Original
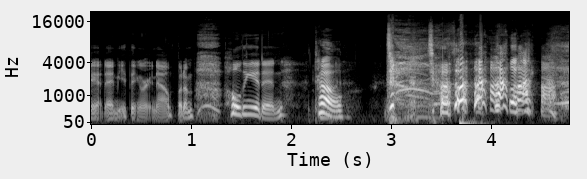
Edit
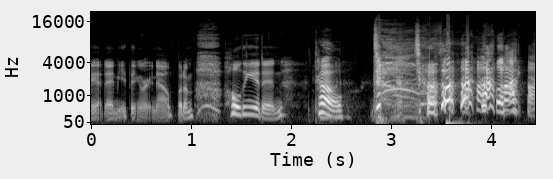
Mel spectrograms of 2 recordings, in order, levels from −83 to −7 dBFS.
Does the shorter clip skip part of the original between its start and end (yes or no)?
yes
